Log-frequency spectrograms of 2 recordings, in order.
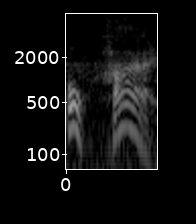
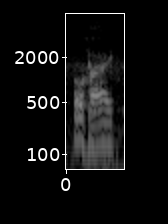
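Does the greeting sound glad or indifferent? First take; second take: glad; indifferent. First: It sounds warm and glad. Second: It sounds flat, with the voice trailing off. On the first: The person is happy to see you. "somebody's glad to see you" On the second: The person is just doing their own thing. "the voice trails"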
